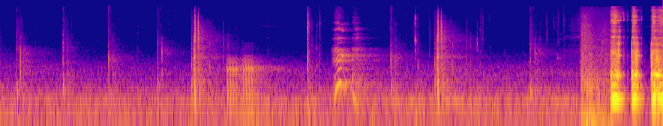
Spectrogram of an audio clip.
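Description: Footsteps knock on a wooden floor at a steady pace.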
